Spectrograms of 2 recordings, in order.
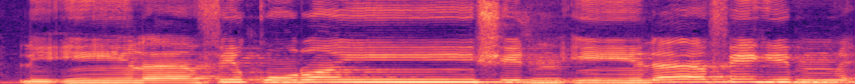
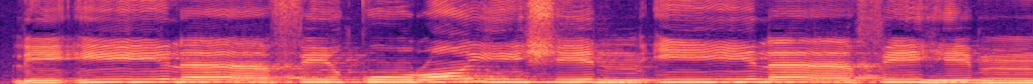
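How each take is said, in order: First: The vowel in Quraisy is drawn out long. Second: The vowel in Quraisy is kept short. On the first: The speaker calls it wrong. "Ya, itu salah" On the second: The speaker calls it right. "tidak ada panjang di situ. Bacaan biasa saja"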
